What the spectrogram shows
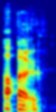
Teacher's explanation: it's a brief pause or catch in the throat, like the break in uh-oh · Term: glottal stop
